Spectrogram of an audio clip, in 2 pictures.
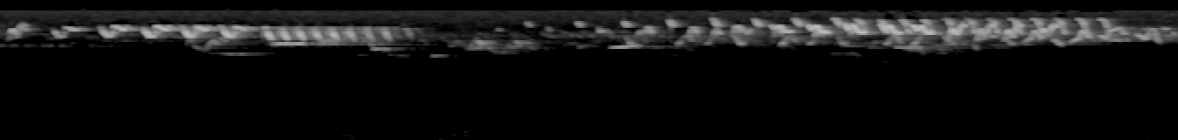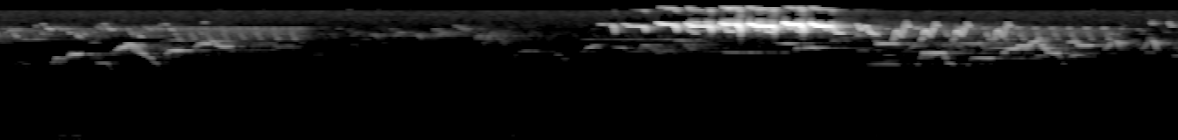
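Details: Bay-breasted Warbler singing on territory in boreal forest in Maine while preening: very high, thin notes repeated rapidly in short series, with other softer, lower chirps and trills from other birds in between.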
